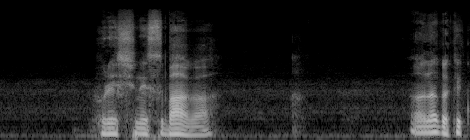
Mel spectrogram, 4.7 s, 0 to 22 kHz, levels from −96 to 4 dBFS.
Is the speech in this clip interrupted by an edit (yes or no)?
no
